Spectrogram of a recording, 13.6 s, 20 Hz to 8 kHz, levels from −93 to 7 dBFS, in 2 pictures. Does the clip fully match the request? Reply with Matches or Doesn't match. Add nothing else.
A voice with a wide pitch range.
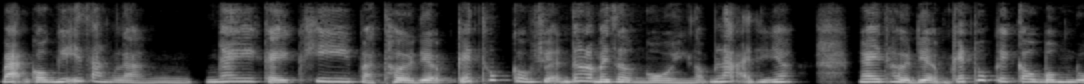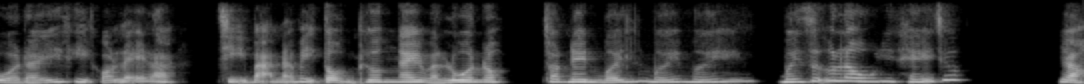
Doesn't match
